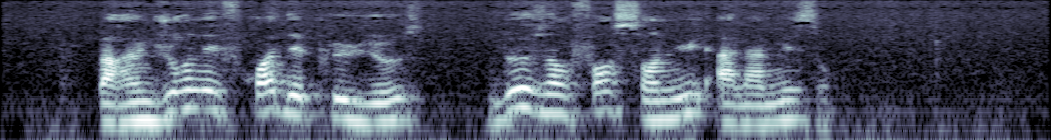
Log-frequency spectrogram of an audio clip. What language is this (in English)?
French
